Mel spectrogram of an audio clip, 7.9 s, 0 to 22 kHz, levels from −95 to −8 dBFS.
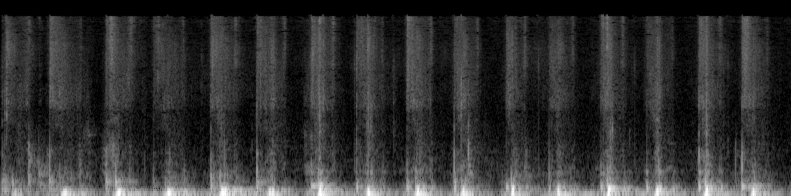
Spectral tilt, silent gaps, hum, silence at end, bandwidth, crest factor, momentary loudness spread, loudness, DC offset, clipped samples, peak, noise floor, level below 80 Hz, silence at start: -6.5 dB/octave; none; none; 0.2 s; 16.5 kHz; 22 dB; 14 LU; -28 LUFS; under 0.1%; under 0.1%; 0 dBFS; -39 dBFS; -24 dBFS; 0.05 s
